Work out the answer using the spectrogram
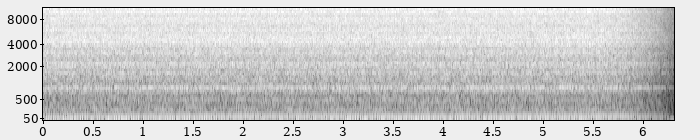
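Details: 2001 Mercedes S600 V12 started after ABC suspension valve block replacement and refilling ABC fluid: deep, steady, even hum with no knocks or stumbles until switched off; smooth, healthy idle, no leaks, and the car raised itself.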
